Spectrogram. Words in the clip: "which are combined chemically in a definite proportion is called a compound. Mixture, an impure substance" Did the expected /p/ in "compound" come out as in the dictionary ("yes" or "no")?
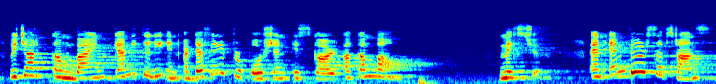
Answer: no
